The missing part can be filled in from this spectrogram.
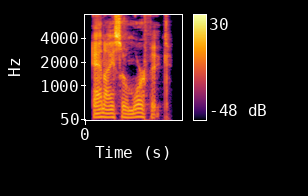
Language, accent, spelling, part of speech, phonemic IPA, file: English, US, anisomorphic, adjective, /ænˌaɪ.soʊˈmɔːɹ.fɪk/, En-us-anisomorphic.ogg
- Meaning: Not isomorphic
